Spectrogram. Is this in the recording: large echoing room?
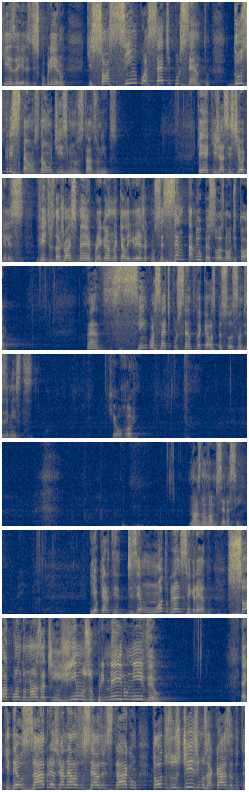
yes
